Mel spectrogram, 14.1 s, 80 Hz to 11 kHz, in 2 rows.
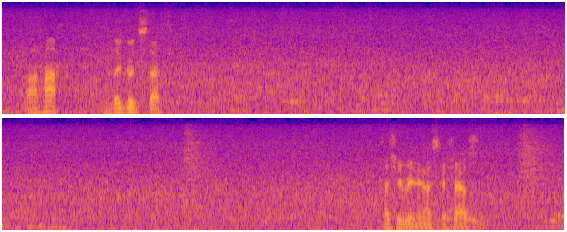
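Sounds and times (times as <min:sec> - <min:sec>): rushing running water: 0:00.0 - 0:14.0.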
